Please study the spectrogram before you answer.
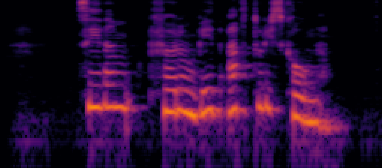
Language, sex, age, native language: Icelandic, female, 30-39, Spanish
